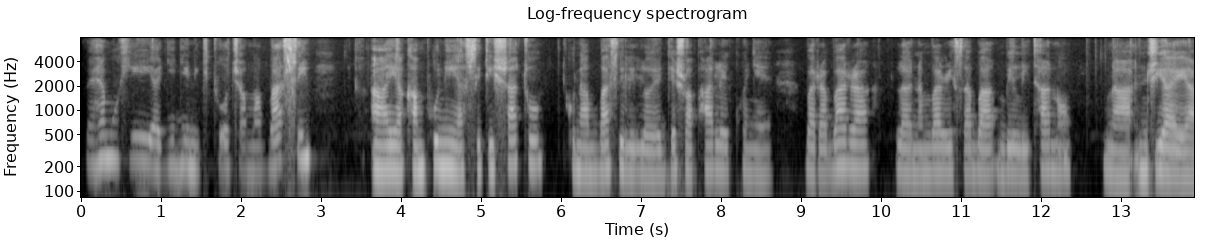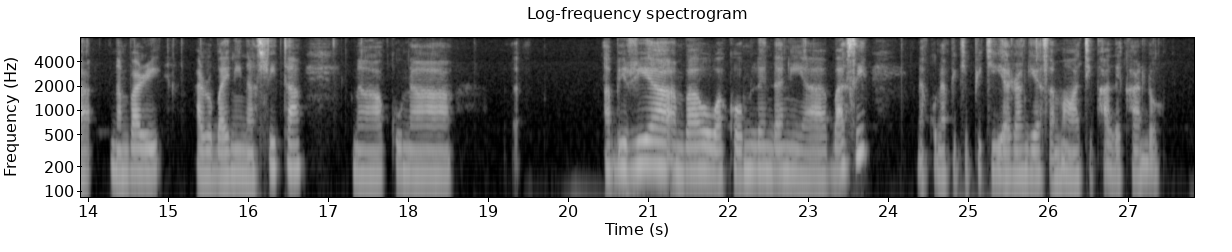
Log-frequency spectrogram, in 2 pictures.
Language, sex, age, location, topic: Swahili, female, 25-35, Nairobi, government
